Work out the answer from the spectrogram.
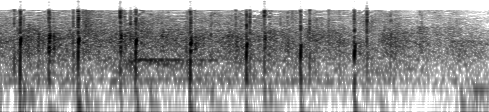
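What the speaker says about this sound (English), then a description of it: "Also, a big round of applause for Mayor Giuliani" Scattered clapping from a small group at a committee meeting, individual claps distinct and irregular, fading toward the end, with a faint murmur underneath.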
